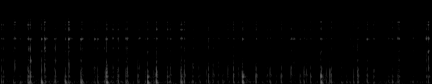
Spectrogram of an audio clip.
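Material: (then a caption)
Glass. A small, hollow, empty clear glass jar with a wooden bamboo lid is held in both hands and turned over while fingertips and nails tap its glass walls and lid. The result is a quick, irregular run of short, crisp clicks with a bright glassy tone near 3.2 kHz and soft low thumps underneath. Each tap dies away almost at once.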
